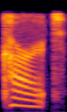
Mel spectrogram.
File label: "cart", English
